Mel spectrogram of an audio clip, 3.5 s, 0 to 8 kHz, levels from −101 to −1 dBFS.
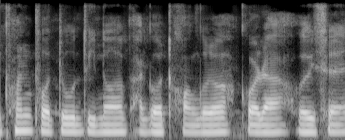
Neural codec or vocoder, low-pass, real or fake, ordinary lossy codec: codec, 16 kHz, 4 kbps, X-Codec, HuBERT features, trained on balanced general audio; 7.2 kHz; fake; none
